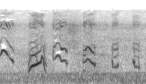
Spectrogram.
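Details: Cockapoo puppies, one of a litter of seven, playing outdoors and clambering over a person; a quick run of high, whiny yips and whimpers, each sliding downward, about five in a second and a half.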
